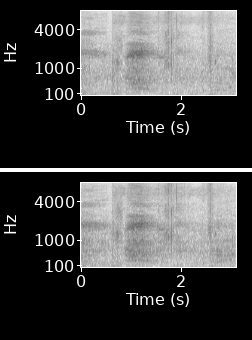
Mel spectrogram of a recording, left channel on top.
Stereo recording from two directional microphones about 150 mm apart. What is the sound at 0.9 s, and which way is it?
Sniff, 25° right (ahead or behind).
